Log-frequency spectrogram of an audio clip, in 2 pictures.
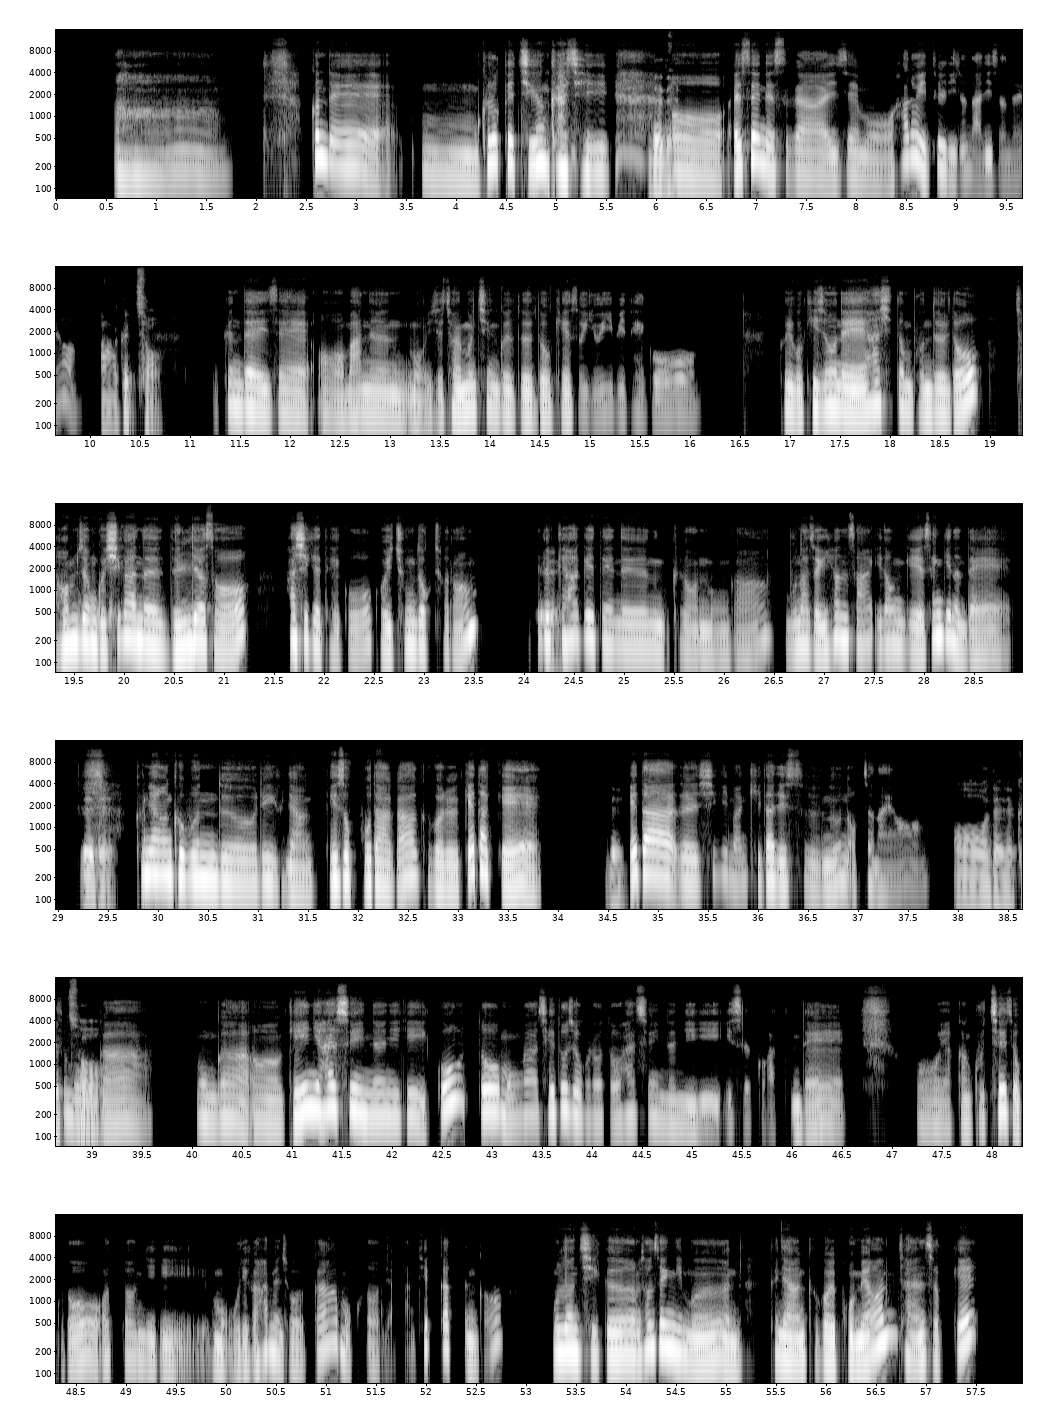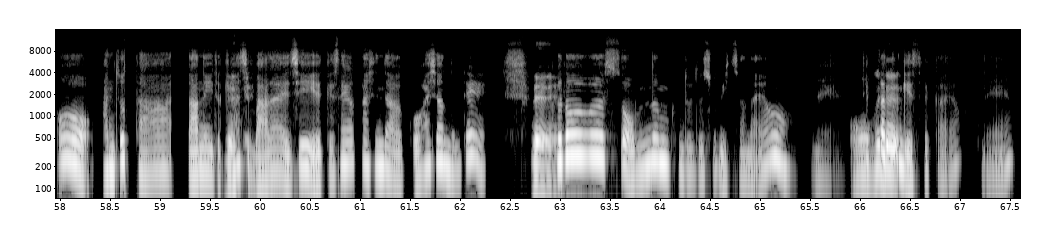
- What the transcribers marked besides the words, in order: teeth sucking; laughing while speaking: "지금까지"; other background noise
- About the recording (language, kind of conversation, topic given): Korean, podcast, 다른 사람과의 비교를 멈추려면 어떻게 해야 할까요?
